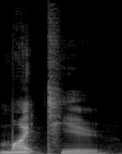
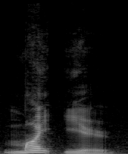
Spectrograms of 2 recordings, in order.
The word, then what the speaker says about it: might you: people wouldn't do that we would just use a glottal stop might you not might to you it's too clear it's too much might you it's it's too much okay just say might you that sounds more natural and then same idea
